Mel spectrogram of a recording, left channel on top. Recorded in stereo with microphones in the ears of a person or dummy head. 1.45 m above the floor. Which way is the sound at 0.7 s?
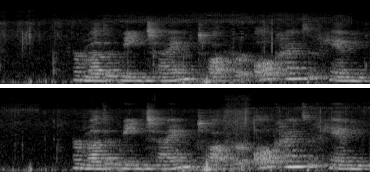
65° right (ahead or behind).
